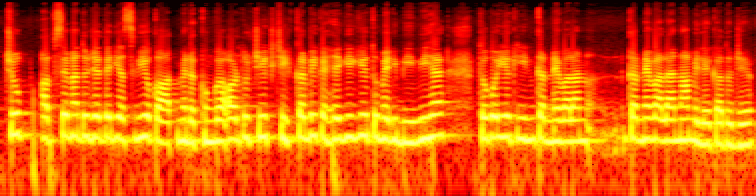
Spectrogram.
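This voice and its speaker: A woman's voice: fairly high pitch, fairly even intonation, warm tone, natural voice. Brief: arrogant cruel village landlord, scornful, voiced by a woman narrator. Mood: contemptuous. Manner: contemptuous, bullying.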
